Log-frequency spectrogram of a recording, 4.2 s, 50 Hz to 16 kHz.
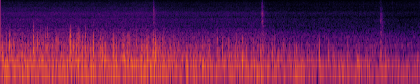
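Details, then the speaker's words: Foton Tunland 4x4 double cab, 2.8 Cummins ISF diesel idling, cabin blower running with aircon off: steady low whoosh, even, no rattle or squeal; normal blower fan operation. "Let me just blow the normal fan. It can now. I'm not sure if you can hear the huffing sound."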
